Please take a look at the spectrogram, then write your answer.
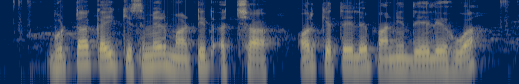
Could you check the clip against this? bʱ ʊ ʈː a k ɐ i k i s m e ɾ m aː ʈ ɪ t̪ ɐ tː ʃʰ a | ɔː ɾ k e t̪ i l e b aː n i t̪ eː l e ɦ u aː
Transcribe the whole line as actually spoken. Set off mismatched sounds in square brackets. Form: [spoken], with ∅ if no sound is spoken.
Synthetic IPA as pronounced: bʱ ʊ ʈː a k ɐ i k [ɪ] s m e ɾ m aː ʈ ɪ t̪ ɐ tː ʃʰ a | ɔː ɾ k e t̪ [e] l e [p] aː n i [d̪] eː l e ɦ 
